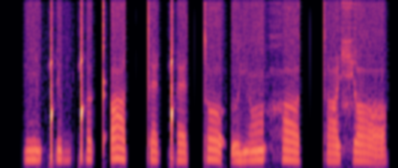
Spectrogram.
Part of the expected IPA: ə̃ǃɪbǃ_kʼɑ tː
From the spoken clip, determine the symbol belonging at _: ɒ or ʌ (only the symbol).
ʌ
